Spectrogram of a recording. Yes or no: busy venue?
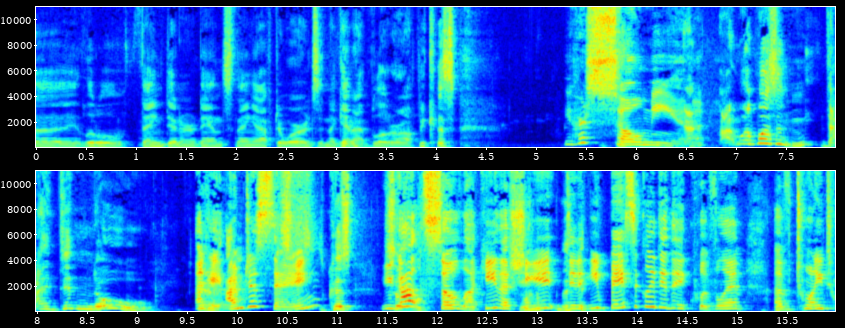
no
